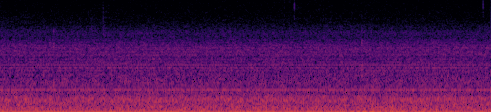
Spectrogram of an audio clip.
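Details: Ear microsuction by an audiologist, removing peeling dead skin (keratin) near the bony portion of the ear canal: a loud, continuous, low roaring rush of suction with a faint steady whine.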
